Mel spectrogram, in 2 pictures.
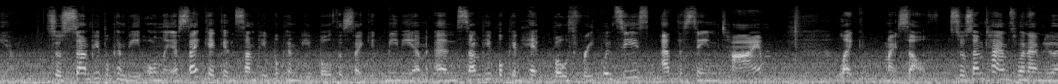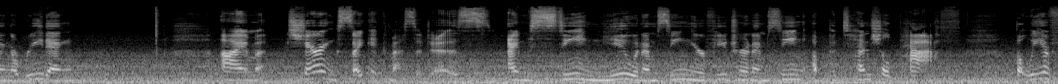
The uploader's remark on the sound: This is a Fun-size Friday episode I recorded this week in my car because well the energy was right!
